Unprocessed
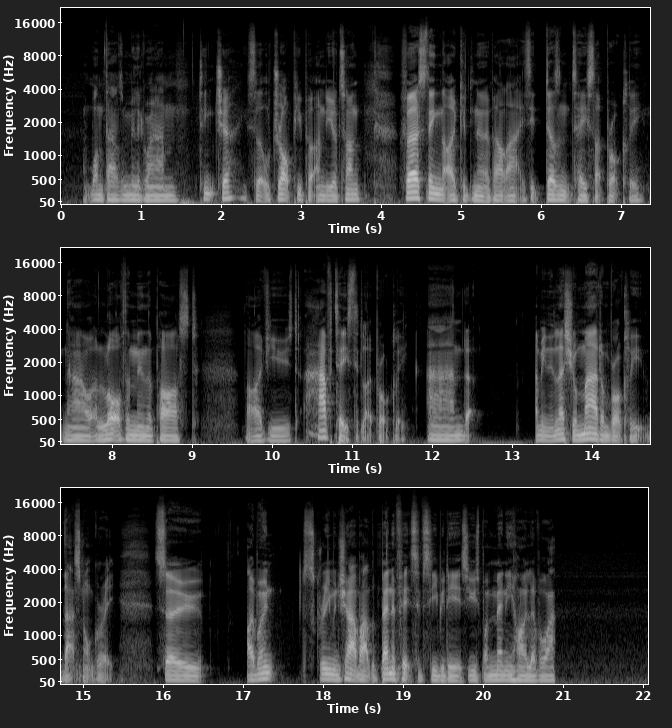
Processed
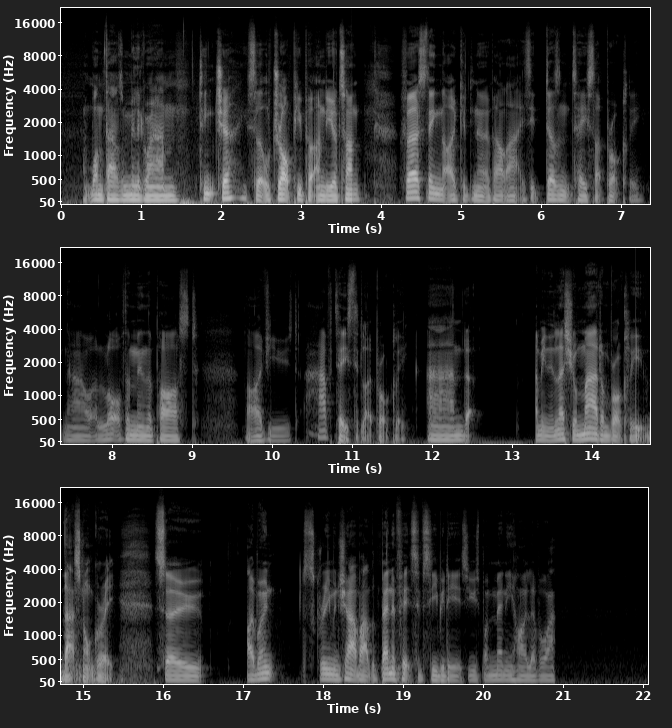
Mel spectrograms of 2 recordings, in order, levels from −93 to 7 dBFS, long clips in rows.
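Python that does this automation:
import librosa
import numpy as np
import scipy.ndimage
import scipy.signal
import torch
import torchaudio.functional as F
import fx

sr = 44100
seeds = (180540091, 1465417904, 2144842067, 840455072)

y = fx.gain(x, sr, db=fx.steps((0.0, 4.0), (3.63, -4.5), (7.06, -14.0), (8.16, -6.5), (9.98, -15.5), (10.82, -5.5), (14.54, 1.5), (16.0, -6.0), (19.57, -12.5)))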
